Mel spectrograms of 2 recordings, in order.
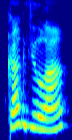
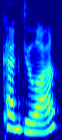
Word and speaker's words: как дела: Do you want a great tip on how to remember the expression как дела? I say, how are you in Russian, Vince? Cock dealer.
